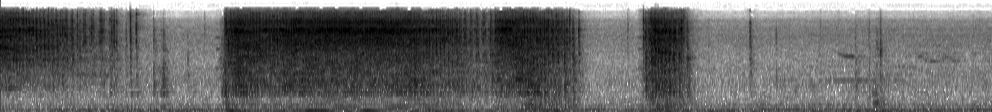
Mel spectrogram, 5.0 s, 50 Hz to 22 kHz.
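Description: A ratchet with a 7mm socket tightens a front door handle bolt on a 2005 Chevrolet Avalanche. Several quick bursts of close clicking come in short runs with brief pauses between them.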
